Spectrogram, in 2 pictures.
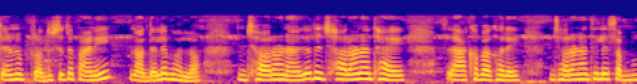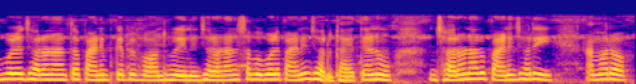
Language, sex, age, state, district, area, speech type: Odia, female, 45-60, Odisha, Kendujhar, urban, spontaneous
